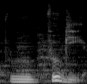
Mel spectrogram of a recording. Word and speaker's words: Fugi: Hard G like golf. Fugi, okay.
